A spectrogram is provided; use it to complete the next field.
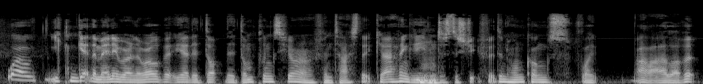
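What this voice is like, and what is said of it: Scottish accent. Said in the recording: “pardon my Scottish brogue”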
